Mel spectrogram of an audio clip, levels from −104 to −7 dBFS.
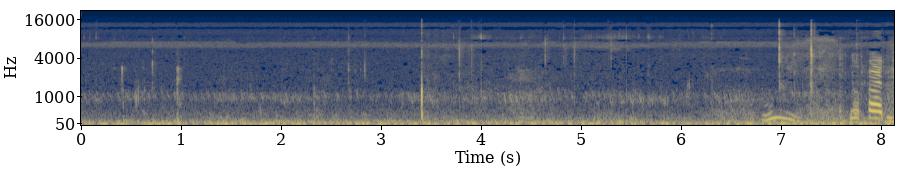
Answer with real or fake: real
